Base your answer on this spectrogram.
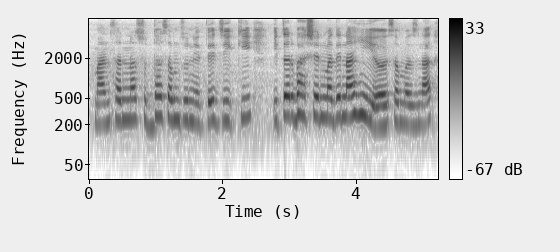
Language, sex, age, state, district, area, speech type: Marathi, female, 30-45, Maharashtra, Nanded, rural, spontaneous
